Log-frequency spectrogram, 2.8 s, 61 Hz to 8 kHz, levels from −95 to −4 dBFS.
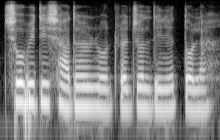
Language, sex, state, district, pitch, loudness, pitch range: Bengali, female, West Bengal, Cooch Behar, 190 Hz, -15 LUFS, 180-210 Hz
